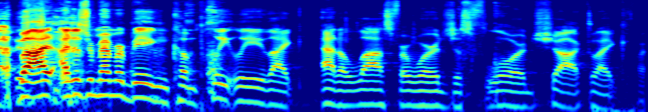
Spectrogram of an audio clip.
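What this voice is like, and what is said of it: Usual voice. Nothing is said of it.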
